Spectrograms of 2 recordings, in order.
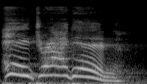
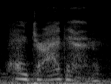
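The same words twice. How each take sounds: First: It is shouted very loudly. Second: It is whispered very softly.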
